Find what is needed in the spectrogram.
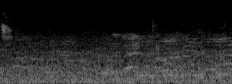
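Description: Steady murmur and chatter of a large football stadium crowd, many voices blending into one background with no single voice standing out.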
